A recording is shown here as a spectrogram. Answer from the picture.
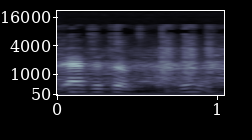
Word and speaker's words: Antetokounmpo: But even it's Antetokounmpo. It's like a P. Kumbo.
